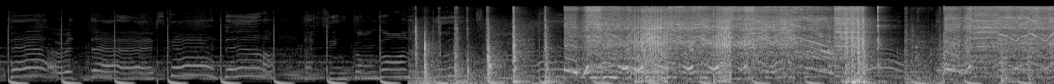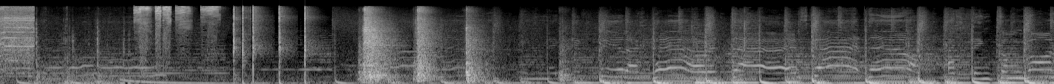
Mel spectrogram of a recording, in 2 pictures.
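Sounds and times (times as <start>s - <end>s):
pop music: 0.0s - 21.0s
cordless drill running: 5.6s - 10.9s
clicks and knocks of hands: 12.8s - 13.8s.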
